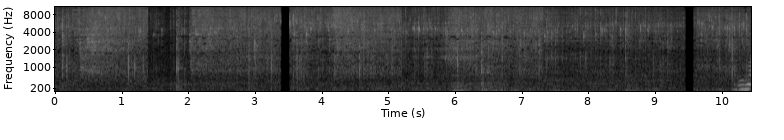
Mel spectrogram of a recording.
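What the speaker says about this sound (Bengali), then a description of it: "প্রথমে আমি ডিমওয়ালা মাছ ভাজবো।" Hilsa fish with roe frying in hot mustard oil, a loud dense sizzle that runs almost continuously for ten seconds. It is close and steady, broken by two brief silent cuts.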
